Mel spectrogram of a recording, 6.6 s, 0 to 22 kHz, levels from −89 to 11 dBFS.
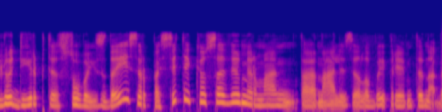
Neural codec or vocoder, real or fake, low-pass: none; real; 7.2 kHz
